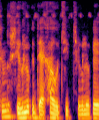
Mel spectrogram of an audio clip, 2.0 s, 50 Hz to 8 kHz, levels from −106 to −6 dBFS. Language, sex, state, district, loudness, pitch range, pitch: Bengali, male, West Bengal, North 24 Parganas, -16 LUFS, 105-130 Hz, 115 Hz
